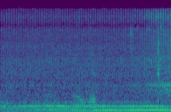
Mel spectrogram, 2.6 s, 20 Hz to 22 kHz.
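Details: 2010 Volkswagen Jetta 2.5 litre CVT with cylinder 3 misfire after new ignition coil and new spark plugs (wrong NGK Platinum type replaced): low, uneven, lumpy stumbling idle; cause not yet found.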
